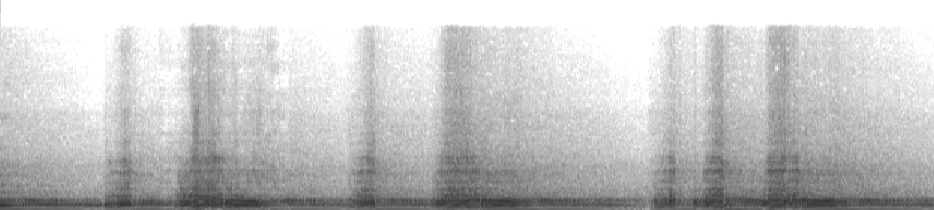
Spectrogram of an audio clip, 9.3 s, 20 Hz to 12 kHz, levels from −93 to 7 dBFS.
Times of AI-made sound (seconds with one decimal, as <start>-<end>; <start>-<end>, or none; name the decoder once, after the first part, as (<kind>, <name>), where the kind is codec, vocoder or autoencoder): 1.6-2.9 (codec, HILCodec)

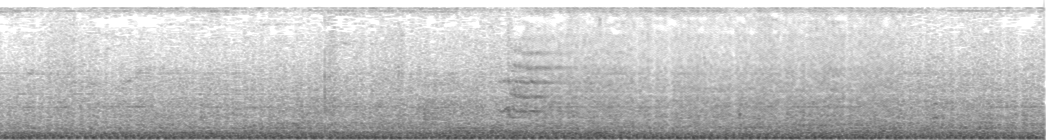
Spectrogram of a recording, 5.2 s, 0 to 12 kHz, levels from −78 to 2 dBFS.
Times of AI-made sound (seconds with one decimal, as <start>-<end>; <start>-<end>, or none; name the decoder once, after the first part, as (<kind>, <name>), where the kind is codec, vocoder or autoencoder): 2.6-4.5 (vocoder, Vocos)

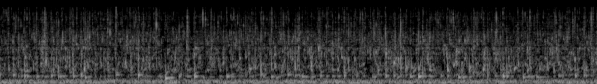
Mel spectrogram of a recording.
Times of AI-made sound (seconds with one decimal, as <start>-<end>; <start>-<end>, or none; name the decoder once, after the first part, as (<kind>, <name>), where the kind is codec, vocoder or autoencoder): none

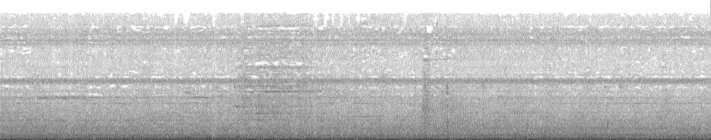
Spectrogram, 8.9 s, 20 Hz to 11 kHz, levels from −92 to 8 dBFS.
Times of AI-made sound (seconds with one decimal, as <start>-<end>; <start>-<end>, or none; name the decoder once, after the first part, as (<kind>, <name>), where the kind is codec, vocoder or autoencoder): 0.4-1.1 (autoencoder, DAC-VAE); 5.7-6.6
